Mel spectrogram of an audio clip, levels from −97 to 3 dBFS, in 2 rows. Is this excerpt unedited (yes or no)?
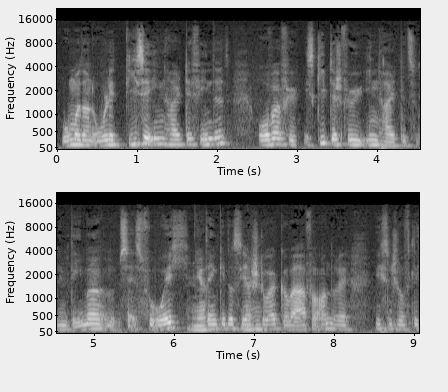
no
